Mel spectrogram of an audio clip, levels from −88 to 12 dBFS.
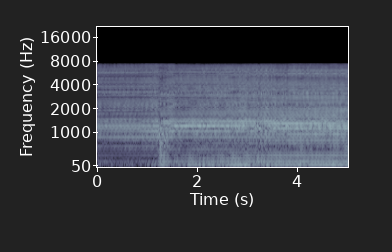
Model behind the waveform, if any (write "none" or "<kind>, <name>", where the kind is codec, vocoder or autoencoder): vocoder, HiFi-GAN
